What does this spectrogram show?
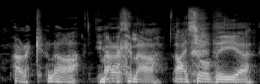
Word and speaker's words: Maracanã: And the other one is Rio de Janeiro's Maracanã. Maracanã, I pronounced that right. Maracanã.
